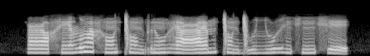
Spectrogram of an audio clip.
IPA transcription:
ʕɒhẽʎ ðˤĩhõ ǀõɡrũ ɦæʕæm ǀõɡ͡ǀu ʎu ɦĩxĩ xe

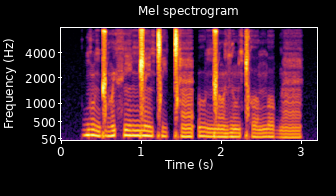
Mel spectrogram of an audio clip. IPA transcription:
ɡũ˦˨ɡ͡ǁõ˦ fʲẽ˦ ŋ͡ǁẽ˦˨ǀi˨ǀʰæ̃˨˦ʔu˦˨ ŋ͡ǁõ˨zũ˨ǀʰo˨ŋo˦˨ bæ̃˨

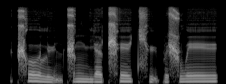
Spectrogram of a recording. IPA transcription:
ʈ͡ʂʰo˥˩ʊ̯ly̰˨˩nʈ͡ʂʊ˥˩ŋ n̪jɛ˧˥ʈ͡ʂʰe˥ɪ̯ t͡ɕʰy̰˨˩pi˦ ʂwe˥ɪ̯

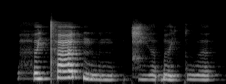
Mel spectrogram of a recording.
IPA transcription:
hə˧jt̪ʰaː˦˥t̚nṳ˨˩n | t͡ɕi̤˨˩ə̯ɓə̤˨˩jkṳ˨˩ə̯

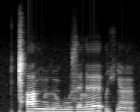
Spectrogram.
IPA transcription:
ǁʰaŋũrũ wuzɛ lɛːʔʊçæ̃ː

